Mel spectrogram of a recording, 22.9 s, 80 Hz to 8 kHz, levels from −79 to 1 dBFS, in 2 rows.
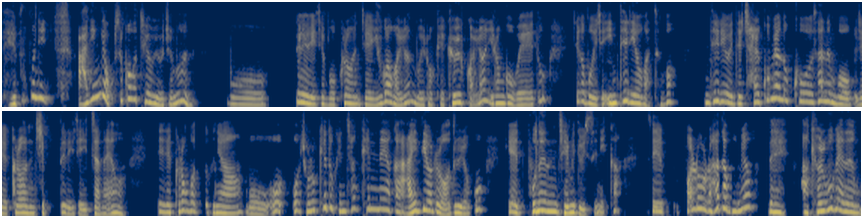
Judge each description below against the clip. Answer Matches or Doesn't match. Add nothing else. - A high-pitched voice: Matches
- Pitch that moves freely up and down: Matches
